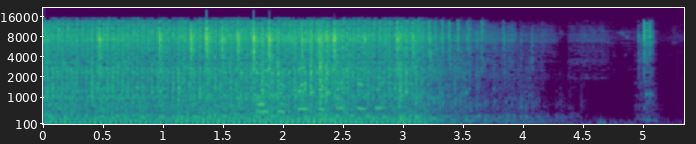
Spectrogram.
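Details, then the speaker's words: Solis tractor diesel engine running with a heavy, regular knock about four times a second until shutdown: connecting rod bearing broken. "बन तो गयो connecting road है। बेरिंग टूट गयो।"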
